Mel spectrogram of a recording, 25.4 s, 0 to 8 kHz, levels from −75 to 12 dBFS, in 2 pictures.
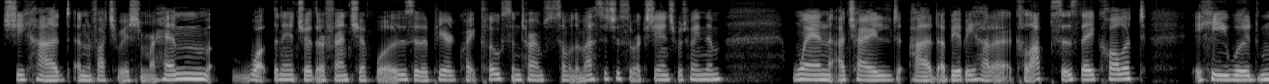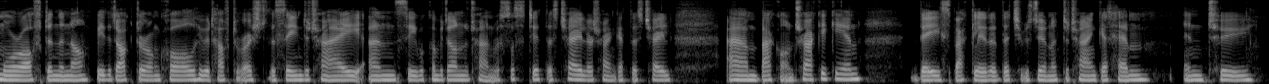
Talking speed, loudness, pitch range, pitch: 235 wpm, -22 LUFS, 155-170 Hz, 160 Hz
